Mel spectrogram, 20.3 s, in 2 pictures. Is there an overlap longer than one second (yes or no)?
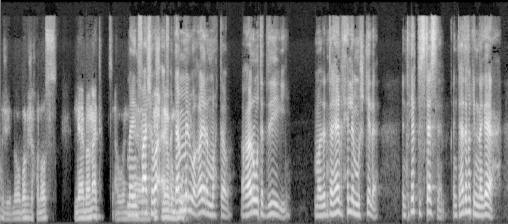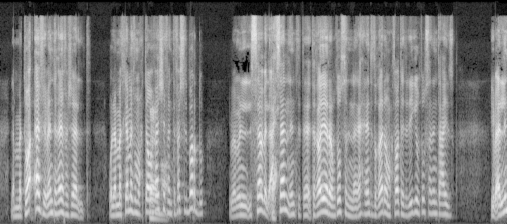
yes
